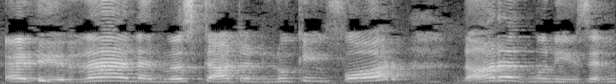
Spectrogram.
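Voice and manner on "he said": plain reading voice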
